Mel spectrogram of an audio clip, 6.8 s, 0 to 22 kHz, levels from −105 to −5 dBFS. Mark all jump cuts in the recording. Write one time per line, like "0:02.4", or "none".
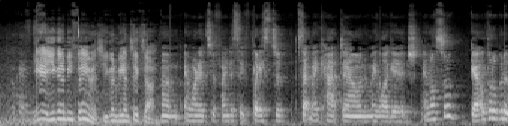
0:02.1

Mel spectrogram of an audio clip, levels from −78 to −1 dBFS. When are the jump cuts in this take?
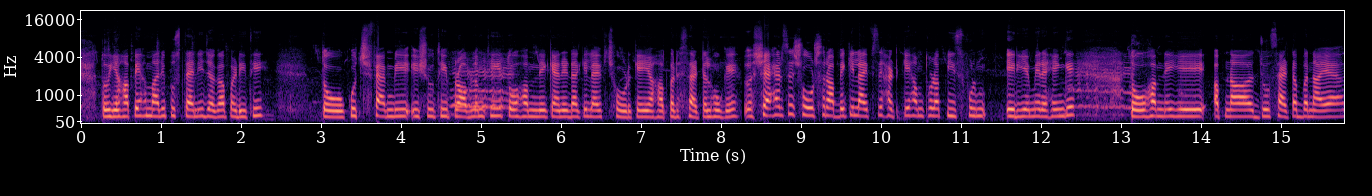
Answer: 0:08.2

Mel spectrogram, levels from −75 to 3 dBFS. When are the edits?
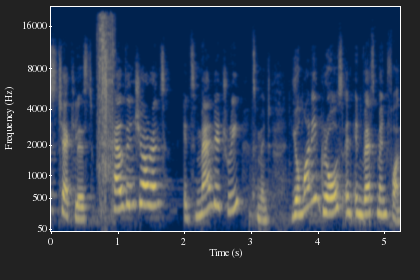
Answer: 0:03.0

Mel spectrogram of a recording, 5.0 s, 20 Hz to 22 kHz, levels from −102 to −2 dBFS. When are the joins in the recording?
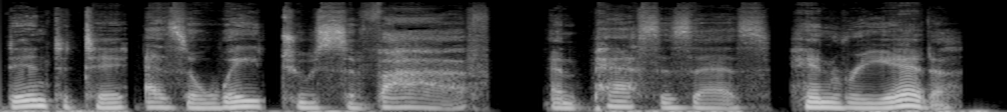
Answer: none

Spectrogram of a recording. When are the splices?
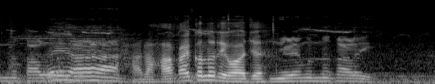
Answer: none

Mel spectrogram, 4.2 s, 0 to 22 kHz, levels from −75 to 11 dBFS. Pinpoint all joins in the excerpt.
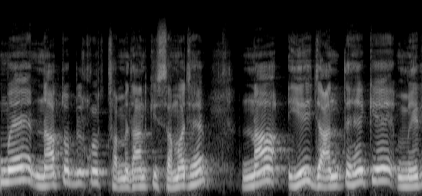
none

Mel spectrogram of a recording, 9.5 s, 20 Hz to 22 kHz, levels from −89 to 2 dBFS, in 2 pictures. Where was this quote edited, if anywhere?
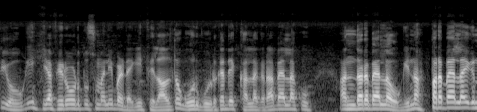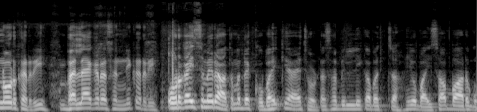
0:04.3
0:06.3

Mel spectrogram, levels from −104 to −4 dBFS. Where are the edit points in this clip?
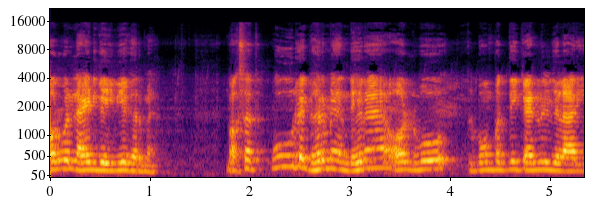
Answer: none

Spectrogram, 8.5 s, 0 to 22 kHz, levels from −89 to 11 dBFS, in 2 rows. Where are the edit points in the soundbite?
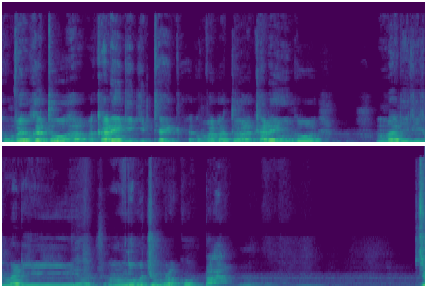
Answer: none

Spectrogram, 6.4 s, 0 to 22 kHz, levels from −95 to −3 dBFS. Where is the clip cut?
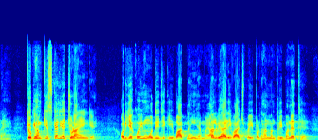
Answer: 0:04.2

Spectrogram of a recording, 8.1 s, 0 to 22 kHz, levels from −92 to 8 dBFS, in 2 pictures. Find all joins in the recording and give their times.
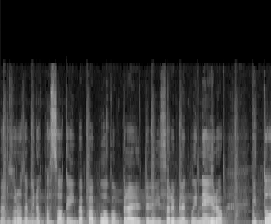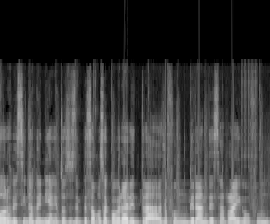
0:06.6

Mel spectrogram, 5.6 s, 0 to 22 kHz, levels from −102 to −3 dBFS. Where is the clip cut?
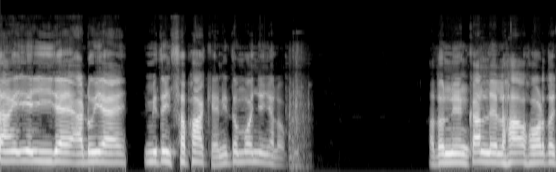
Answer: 0:02.9

